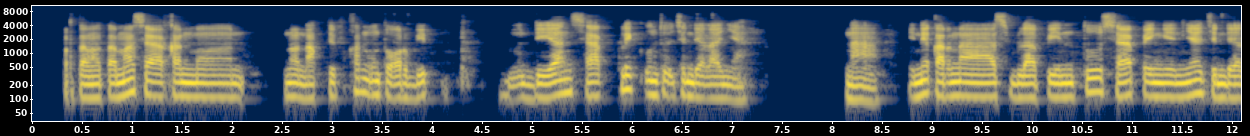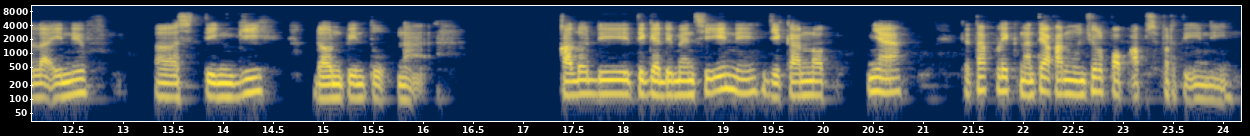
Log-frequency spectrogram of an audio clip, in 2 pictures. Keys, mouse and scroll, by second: 3.8 click, 6.8-8.0 drag, 11.9-13.0 drag, 14.1-15.3 drag.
